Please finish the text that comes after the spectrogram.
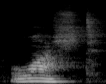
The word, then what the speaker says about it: washed: The sound is sh. So then we have ed. So we have voiceless sound, which is sh. So then we will pronounce this word ta, right? Like washed.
